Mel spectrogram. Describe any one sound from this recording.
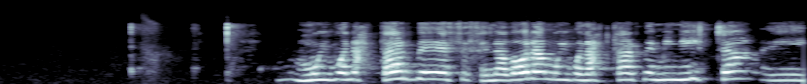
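An older woman speaks with animation over an online call.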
